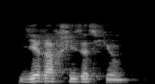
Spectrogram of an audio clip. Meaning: 1. hierarchization 2. prioritization
- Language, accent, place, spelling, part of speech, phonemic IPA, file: French, France, Lyon, hiérarchisation, noun, /je.ʁaʁ.ʃi.za.sjɔ̃/, LL-Q150 (fra)-hiérarchisation.wav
